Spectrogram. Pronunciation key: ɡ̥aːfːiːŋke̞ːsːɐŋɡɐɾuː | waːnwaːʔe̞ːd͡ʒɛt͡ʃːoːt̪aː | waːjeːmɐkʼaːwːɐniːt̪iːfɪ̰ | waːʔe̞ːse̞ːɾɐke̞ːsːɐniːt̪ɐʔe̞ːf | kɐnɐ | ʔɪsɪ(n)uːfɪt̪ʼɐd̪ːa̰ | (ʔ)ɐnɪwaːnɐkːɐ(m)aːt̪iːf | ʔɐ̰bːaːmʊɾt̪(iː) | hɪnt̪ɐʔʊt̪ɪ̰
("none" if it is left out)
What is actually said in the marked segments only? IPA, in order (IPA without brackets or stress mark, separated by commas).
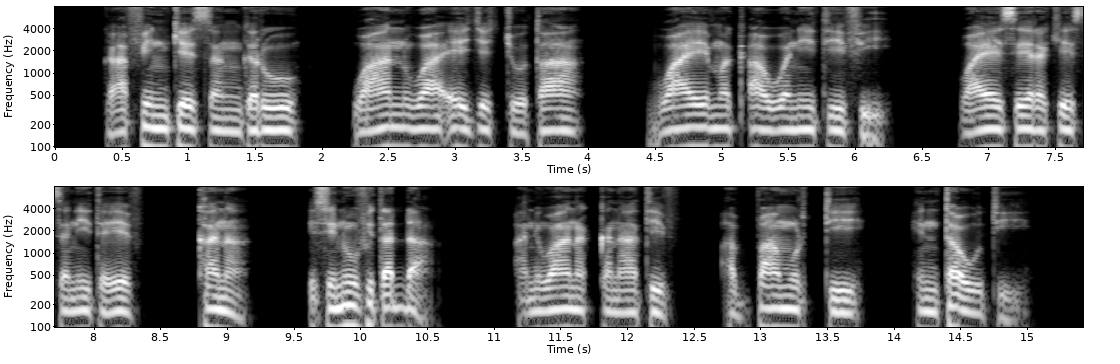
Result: n, ʔ, n, iː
